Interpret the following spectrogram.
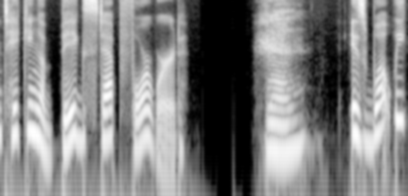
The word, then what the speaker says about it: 人: It's pronounced 人 and it means person or human being.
